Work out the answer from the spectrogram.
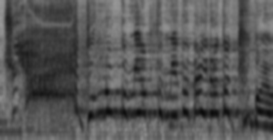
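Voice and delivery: very high, strained wailing plea; frantic student's prayer. Retold or imitated. Crazy-sounding student heard in the sanctuary, wailing very high. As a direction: wail like a madman begging God. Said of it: "웬 정신 나간 놈이".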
